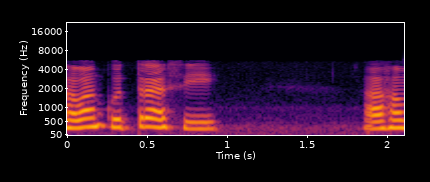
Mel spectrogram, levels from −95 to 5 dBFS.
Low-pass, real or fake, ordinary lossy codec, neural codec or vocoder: 5.4 kHz; real; none; none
